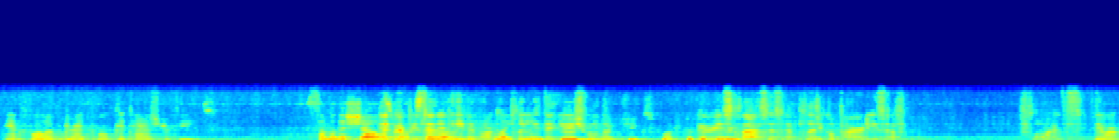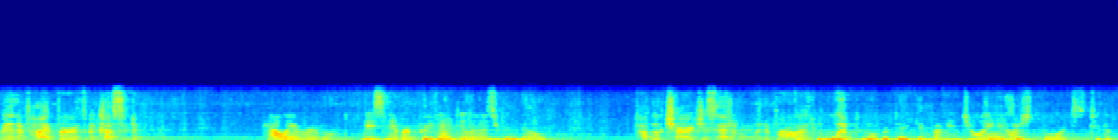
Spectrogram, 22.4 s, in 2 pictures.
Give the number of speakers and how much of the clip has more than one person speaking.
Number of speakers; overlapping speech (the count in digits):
4, about 30%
